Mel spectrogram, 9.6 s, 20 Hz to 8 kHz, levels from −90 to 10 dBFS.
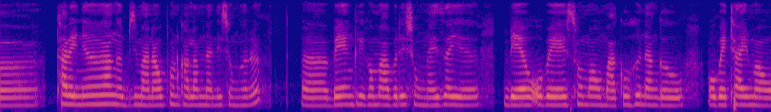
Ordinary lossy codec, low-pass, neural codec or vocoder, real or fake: Opus, 24 kbps; 7.2 kHz; none; real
